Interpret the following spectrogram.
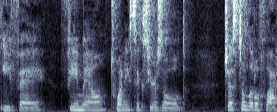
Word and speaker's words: Aoife: So I am Aoife, pronounced Ife, female, 26 years old.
